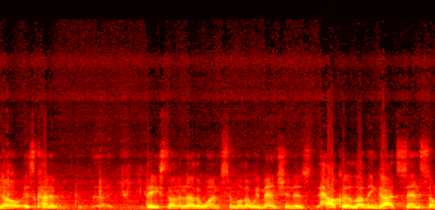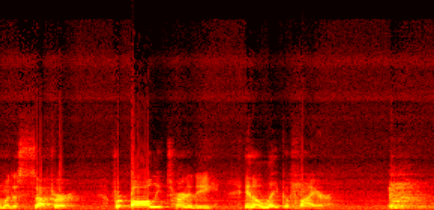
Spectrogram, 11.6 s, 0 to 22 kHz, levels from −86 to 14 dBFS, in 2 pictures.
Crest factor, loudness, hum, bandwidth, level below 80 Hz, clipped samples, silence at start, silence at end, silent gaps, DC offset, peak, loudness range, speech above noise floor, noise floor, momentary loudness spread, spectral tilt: 12 dB; -12 LUFS; none; 17 kHz; -52 dBFS; 0.2%; 0 s; 0 s; none; under 0.1%; 0 dBFS; 3 LU; 23 dB; -35 dBFS; 16 LU; -4.5 dB/octave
